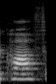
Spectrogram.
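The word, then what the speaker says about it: Qof: so you can look up the hebrew letter cough it's spelled q o f if you want to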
